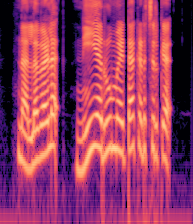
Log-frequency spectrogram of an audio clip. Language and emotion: Tamil, happy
